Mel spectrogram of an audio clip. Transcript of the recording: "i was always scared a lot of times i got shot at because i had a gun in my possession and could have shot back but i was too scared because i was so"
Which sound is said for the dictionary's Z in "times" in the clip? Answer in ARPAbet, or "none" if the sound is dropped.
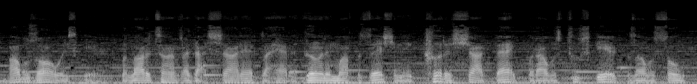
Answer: Z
